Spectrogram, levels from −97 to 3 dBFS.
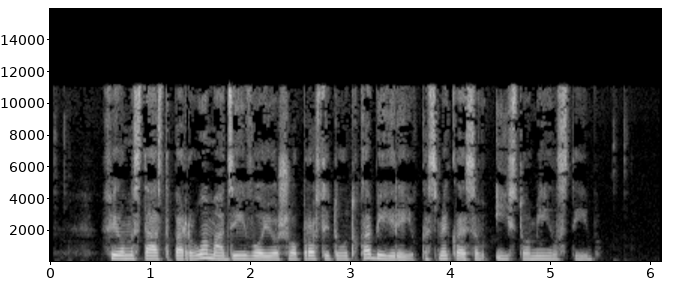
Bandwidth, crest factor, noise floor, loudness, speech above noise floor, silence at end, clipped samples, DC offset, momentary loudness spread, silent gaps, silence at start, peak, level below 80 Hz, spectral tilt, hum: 12 kHz; 18 dB; -64 dBFS; -24 LUFS; 40 dB; 0.7 s; under 0.1%; under 0.1%; 7 LU; none; 0.55 s; -6 dBFS; -70 dBFS; -3.5 dB/octave; none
